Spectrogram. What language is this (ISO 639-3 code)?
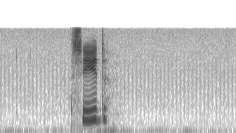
swe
